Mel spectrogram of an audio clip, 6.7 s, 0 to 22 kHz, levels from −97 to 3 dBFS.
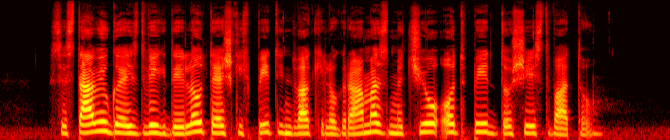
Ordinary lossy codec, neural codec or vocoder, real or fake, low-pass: none; none; real; none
